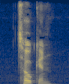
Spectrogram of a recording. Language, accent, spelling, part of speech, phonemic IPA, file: English, US, token, noun / adjective / verb, /ˈtoʊkən/, En-us-token.ogg
- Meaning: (noun) 1. Something serving as an expression of something else 2. A keepsake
